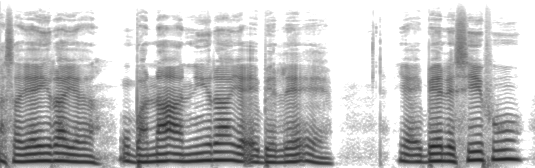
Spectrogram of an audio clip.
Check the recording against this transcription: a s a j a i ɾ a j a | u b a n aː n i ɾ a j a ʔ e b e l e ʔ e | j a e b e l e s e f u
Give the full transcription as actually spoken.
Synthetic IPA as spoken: a s a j a i ɾ a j a | u b a n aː n i ɾ a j a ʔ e b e l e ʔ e | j a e b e l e s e f u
